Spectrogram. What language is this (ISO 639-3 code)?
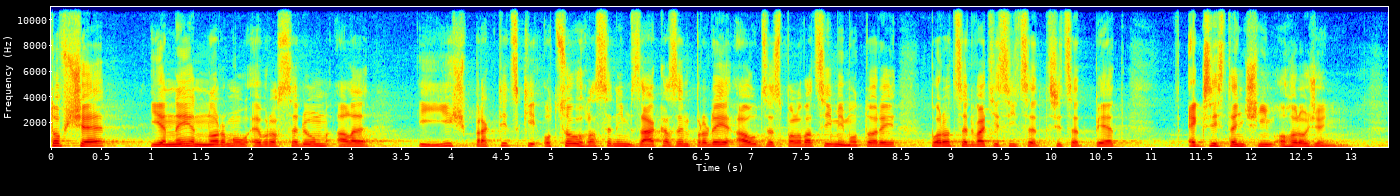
ces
